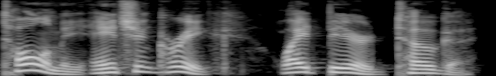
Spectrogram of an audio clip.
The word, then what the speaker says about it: Ptolemy: You know, Ptolemy is spelled with a silent p, and and trap is spelled with a silent p.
